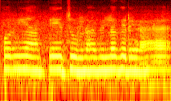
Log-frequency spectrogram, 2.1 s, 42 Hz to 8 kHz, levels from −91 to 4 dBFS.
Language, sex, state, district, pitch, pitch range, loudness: Hindi, female, Haryana, Rohtak, 210 Hz, 200-215 Hz, -13 LUFS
